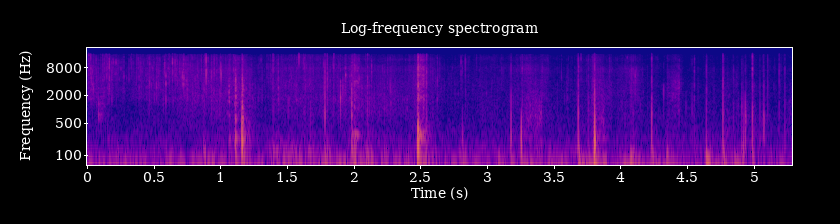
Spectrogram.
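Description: A green metallic foil tea pouch is squeezed and crinkled while its label is scratched with long painted nails. Dense, bright crinkling and scratching is broken by a few sharper crackles that stand out above the steady rustle.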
